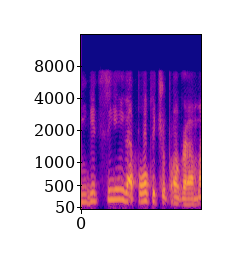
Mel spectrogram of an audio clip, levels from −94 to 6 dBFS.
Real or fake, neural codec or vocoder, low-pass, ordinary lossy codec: fake; codec, 16 kHz, 1 kbps, FreqCodec, smaller model; 7.2 kHz; Opus, 64 kbps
